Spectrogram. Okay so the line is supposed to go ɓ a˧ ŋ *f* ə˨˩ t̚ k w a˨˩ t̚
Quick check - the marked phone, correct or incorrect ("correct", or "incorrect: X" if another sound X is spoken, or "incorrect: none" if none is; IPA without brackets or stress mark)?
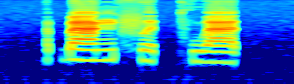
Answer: correct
